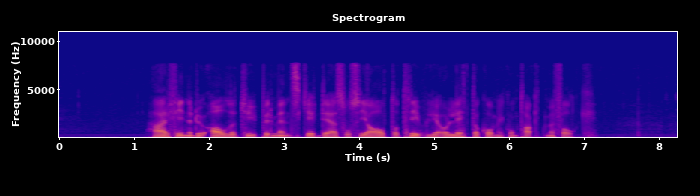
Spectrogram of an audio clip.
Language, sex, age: Norwegian, male, 57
